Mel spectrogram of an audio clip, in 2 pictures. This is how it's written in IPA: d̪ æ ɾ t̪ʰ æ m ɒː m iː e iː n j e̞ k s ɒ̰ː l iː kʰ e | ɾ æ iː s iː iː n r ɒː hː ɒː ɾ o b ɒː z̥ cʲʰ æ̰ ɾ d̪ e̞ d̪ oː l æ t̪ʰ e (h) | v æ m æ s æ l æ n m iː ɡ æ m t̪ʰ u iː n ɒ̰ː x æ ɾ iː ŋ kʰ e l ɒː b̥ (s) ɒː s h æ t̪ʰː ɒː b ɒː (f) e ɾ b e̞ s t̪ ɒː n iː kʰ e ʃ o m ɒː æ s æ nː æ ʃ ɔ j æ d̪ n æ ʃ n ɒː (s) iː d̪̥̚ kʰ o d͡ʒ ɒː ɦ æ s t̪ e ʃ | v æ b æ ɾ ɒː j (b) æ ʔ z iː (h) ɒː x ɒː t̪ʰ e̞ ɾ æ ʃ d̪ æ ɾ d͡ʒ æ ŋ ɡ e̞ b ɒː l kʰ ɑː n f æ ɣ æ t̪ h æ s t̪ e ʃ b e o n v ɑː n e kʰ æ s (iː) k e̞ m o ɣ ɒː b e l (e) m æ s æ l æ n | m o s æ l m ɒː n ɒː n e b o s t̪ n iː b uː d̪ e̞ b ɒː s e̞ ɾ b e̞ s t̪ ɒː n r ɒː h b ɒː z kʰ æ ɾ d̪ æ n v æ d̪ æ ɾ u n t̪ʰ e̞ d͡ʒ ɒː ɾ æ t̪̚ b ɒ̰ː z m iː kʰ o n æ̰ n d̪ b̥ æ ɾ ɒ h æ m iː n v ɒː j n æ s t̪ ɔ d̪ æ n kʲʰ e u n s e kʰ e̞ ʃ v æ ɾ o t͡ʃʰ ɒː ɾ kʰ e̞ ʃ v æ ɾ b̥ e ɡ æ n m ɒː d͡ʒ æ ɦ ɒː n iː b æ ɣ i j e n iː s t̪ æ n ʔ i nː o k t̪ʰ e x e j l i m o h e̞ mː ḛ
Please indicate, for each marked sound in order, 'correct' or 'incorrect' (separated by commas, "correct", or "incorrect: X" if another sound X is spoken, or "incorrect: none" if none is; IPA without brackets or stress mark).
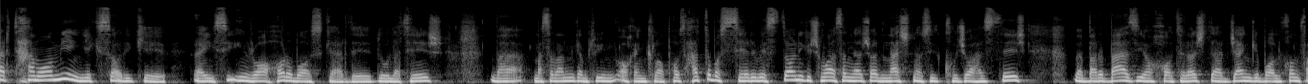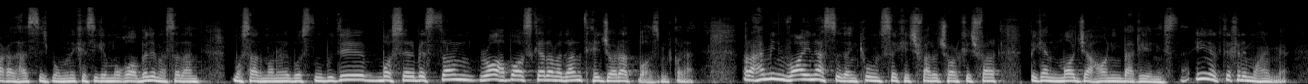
incorrect: ʃ, incorrect: h, incorrect: s, correct, correct, correct, correct, correct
